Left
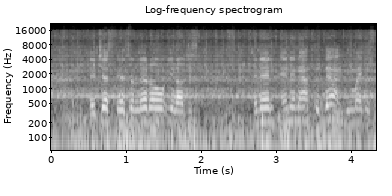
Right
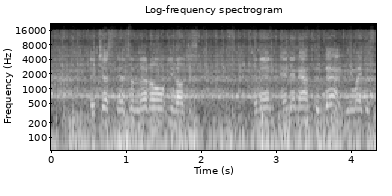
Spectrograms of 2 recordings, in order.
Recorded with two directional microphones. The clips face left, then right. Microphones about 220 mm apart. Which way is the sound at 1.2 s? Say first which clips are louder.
Left 4 dB; 25° left (ahead or behind).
